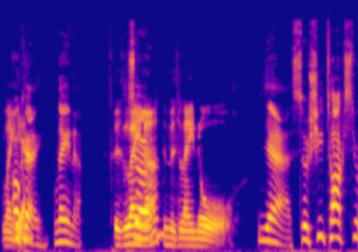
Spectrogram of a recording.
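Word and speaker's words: Laena: wife Elena Elena just Elena just like Elena but without the a at the beginning okay Elena there's Elena yeah so she talks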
